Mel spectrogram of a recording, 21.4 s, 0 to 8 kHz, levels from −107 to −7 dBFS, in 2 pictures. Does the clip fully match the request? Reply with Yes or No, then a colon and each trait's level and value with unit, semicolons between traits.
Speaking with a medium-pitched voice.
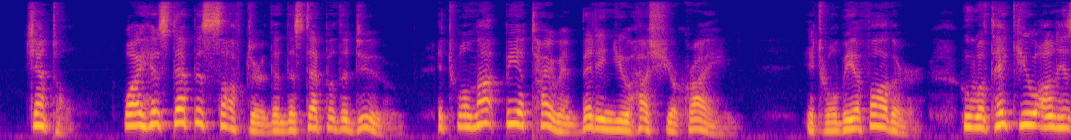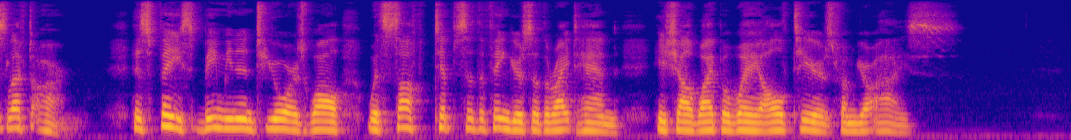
Yes: medium, 150 Hz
